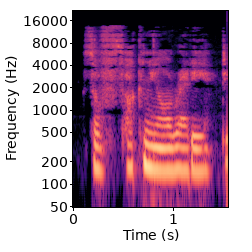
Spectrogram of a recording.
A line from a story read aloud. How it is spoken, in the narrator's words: Dean says, in a hoarse voice that turns into a groan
